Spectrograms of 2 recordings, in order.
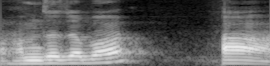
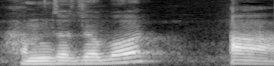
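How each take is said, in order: Both takes have the same delivery.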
